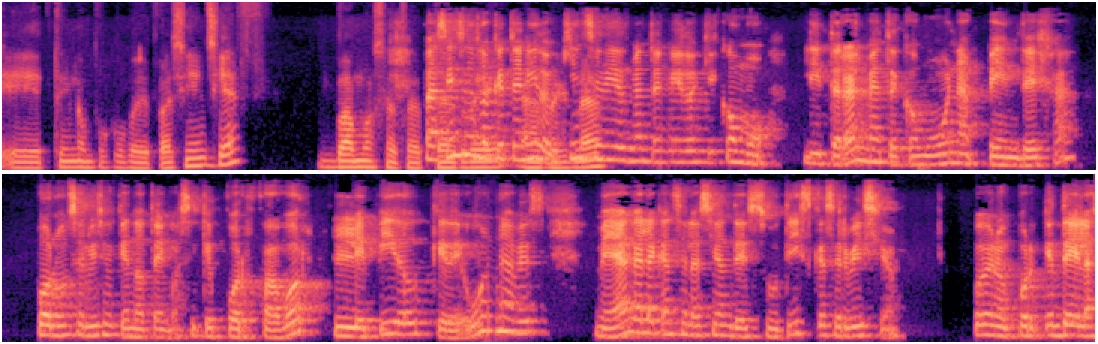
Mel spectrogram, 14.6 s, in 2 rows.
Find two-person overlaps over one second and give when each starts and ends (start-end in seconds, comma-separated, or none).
2.8-4.0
